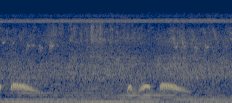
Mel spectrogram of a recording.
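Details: Spotted dove calling to wild doves at a decoy trapping spot in Bang Li, Thailand: a long descending coo, a pause, then a quick rising double coo and another long falling coo, with low background drone.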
